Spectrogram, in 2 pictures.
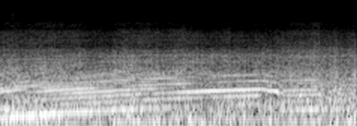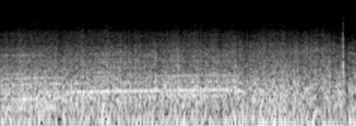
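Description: Motorcycle engine pulling hard in one gear, its pitch rising for about three and a half seconds, then falling at a gear change and settling into a steadier cruise. Heavy wind and road noise run underneath.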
